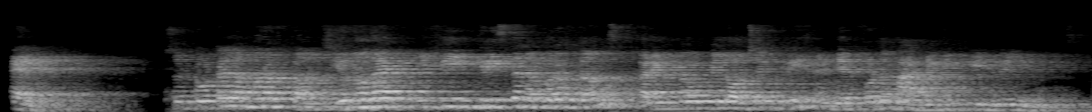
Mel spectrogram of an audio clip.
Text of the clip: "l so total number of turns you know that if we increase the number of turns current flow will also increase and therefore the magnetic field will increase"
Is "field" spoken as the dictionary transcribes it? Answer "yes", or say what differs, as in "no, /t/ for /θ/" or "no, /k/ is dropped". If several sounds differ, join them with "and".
no, /l/ is dropped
